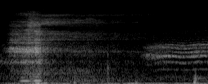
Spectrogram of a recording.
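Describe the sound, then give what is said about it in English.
An old cat screaming: a short, strained cry near the start, then a longer wavering, tonal yowl toward the end, both fairly faint and with no talk. “That's our cat screaming. Our senior, one of our oldest cat.”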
